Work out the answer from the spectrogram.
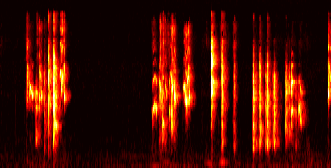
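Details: Pet budgerigars with background noise give soft, quick squeaky chirps and short warbles in small clusters, after a two-second pause.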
